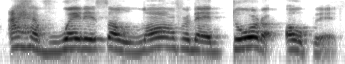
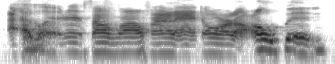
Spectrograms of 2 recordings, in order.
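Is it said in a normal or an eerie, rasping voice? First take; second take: normal; eerie. First: It is said in a normal voice. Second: It is said in an eerie, rasping voice.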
